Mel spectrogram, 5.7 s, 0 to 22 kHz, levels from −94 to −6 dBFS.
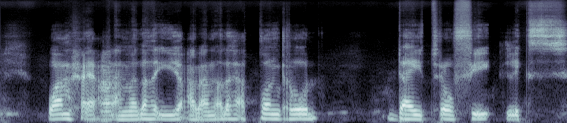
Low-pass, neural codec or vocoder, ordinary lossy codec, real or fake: none; codec, 44.1 kHz, 2.6 kbps, DAC; none; fake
